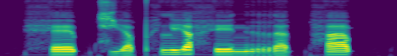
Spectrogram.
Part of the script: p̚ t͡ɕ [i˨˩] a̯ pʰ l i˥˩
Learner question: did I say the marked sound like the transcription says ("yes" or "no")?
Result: yes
